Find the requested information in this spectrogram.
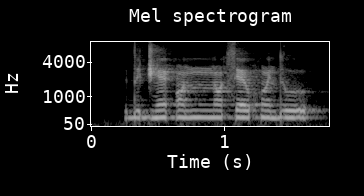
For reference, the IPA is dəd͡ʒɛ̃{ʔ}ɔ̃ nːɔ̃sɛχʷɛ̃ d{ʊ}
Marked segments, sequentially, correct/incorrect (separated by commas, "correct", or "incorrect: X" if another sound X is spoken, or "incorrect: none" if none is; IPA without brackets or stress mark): correct, correct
